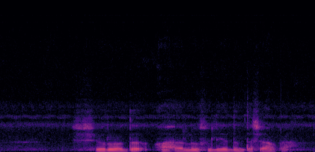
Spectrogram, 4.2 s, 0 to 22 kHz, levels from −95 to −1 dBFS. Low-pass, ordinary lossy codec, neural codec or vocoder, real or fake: none; none; vocoder, 44.1 kHz, 128 mel bands every 256 samples, BigVGAN v2; fake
